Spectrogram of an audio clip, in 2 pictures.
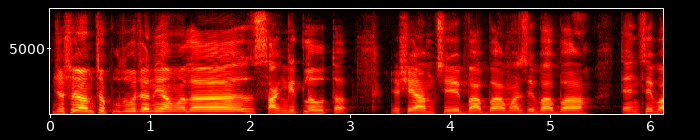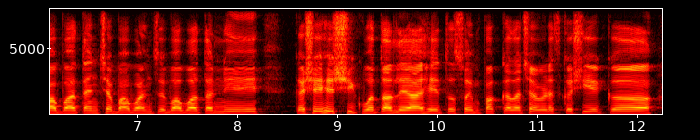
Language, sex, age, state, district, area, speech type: Marathi, male, 45-60, Maharashtra, Nagpur, urban, spontaneous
